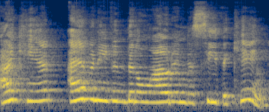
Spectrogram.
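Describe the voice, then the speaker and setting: A woman puts on a squeaky character voice at an extremely high pitch, with ordinary pitch variation. She talks very fast, and audible echo follows her. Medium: read story.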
